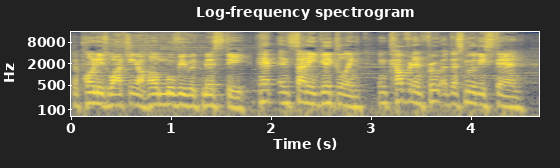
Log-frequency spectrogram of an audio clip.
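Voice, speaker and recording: A man's voice: medium pitch, fast, a bit bright. A man reading a script as dramatic narration, with emphatic, suspenseful delivery. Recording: music behind the voice.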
